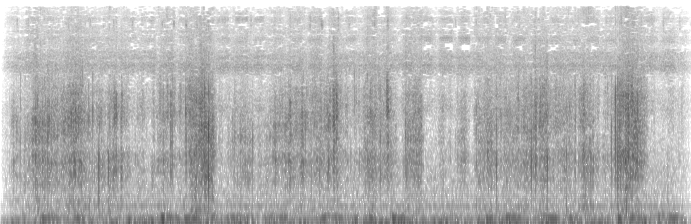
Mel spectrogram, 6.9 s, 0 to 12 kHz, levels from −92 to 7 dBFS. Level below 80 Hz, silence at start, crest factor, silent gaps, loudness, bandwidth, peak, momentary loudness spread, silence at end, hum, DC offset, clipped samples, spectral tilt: -44 dBFS; 0.05 s; 30 dB; none; -33 LUFS; 11.5 kHz; -4 dBFS; 13 LU; 0.05 s; none; under 0.1%; under 0.1%; -2 dB/octave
